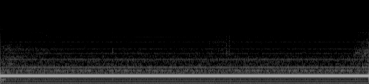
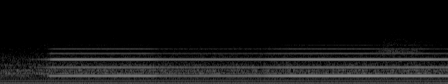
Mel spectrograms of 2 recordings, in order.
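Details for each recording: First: Harman Kardon 75+ receiver after overhaul, test tone at the preamplifier output of the previously bad right channel: steady, pure mid-pitched tone with no hum, buzz or crackle; channel now clean. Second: Harman Kardon 75+ amplifier under overhaul: steady test tone with buzzy gritty distortion that grows louder on its own as it warms. A thermal resistor or faulty output transistor is suspected, not confirmed.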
